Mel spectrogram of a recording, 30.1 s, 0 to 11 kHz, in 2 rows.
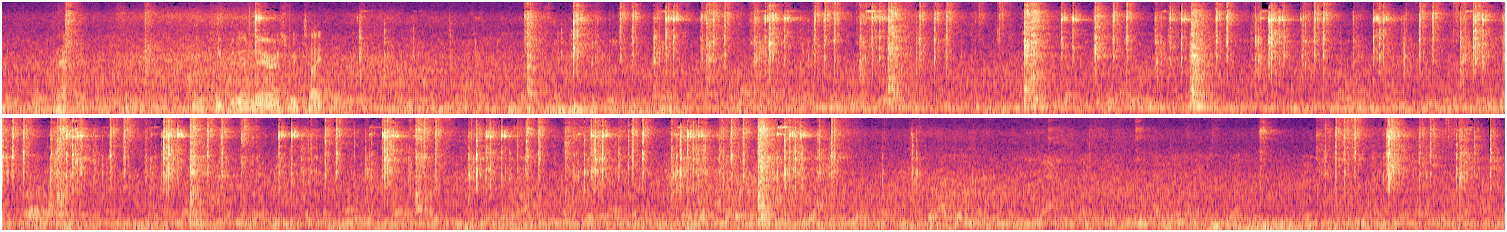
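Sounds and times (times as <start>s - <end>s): steady low hum: 0.0s - 30.0s
chain hoist ratcheting clicks: 2.4s - 2.9s, 3.5s - 24.3s, 28.2s - 30.0s
chain clinks: 5.5s - 23.6s, 28.2s - 30.0s.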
